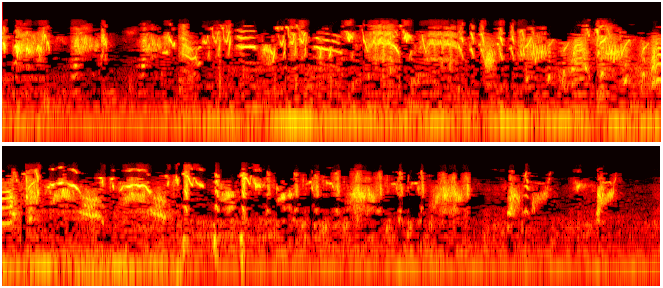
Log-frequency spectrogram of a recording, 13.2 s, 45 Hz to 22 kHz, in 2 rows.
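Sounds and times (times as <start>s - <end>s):
starling mimicking calls of African or Asian birds: 0.0s - 13.1s.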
